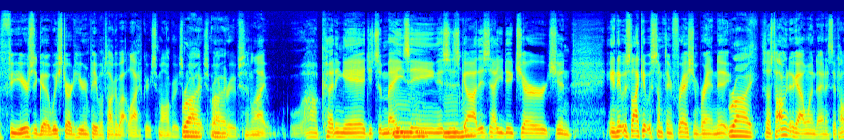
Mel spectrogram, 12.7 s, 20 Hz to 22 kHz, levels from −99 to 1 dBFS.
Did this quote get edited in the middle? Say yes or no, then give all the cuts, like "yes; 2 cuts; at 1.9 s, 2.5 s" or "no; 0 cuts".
no; 0 cuts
